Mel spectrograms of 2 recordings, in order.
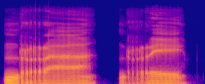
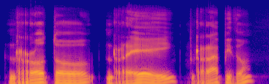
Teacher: Un buen truco es empezar sin vocales, solo intentar hacer ese R, ese carraspeo vibrante y suave en la garganta. Y cuando localizas esa sensación, le añades una vocal, ra, re. · El aire que viene de los pulmones es el que tiene que hacer vibrar la parte de atrás del paladar, casi la campanilla. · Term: r gutural, sonido gutural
